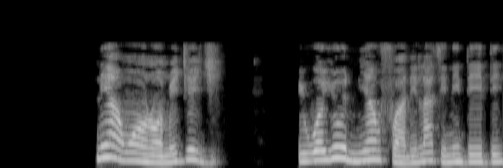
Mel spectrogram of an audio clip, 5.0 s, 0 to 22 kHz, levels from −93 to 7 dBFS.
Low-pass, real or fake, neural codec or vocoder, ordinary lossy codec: 7.2 kHz; real; none; MP3, 48 kbps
